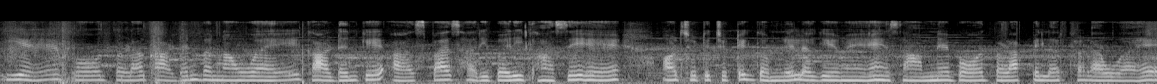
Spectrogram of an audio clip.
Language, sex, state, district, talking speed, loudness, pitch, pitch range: Hindi, female, Chandigarh, Chandigarh, 150 wpm, -17 LUFS, 195 Hz, 185-205 Hz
